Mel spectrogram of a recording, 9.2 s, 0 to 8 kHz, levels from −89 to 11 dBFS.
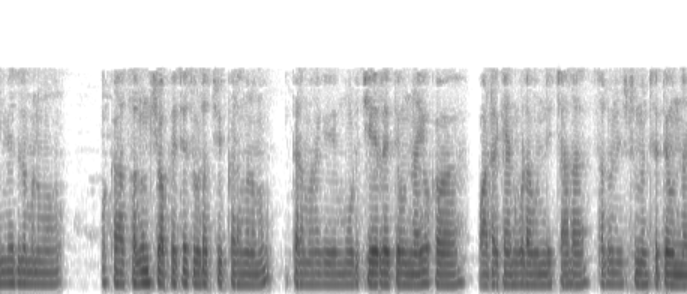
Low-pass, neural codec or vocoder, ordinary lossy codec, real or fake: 7.2 kHz; none; AAC, 16 kbps; real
